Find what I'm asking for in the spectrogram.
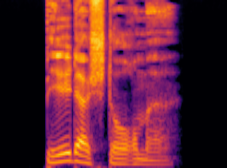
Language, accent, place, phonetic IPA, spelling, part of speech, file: German, Germany, Berlin, [ˈbɪldɐˌʃtʊʁmə], Bildersturme, noun, De-Bildersturme.ogg
- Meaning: dative singular of Bildersturm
